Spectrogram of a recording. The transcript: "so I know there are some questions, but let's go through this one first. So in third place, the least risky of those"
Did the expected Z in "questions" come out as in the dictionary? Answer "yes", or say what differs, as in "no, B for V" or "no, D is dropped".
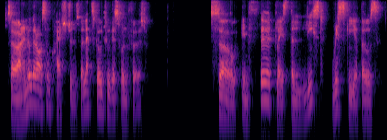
yes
